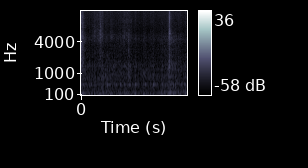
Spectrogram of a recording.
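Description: Quiet room tone with a faint steady hum and two small clicks, one at the start and one near the end.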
